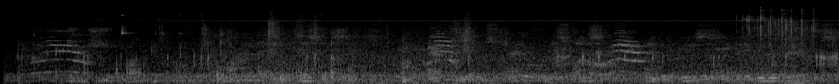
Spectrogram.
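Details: Two Siamese cats talking to each other: several short, arched, whining meows rise and fall at intervals over a steady murmur of background noise and voice-like sounds.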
